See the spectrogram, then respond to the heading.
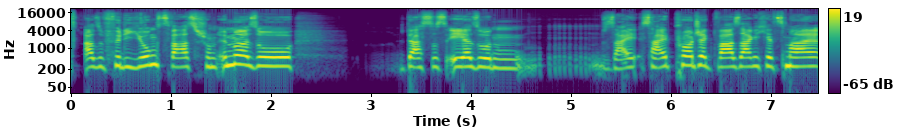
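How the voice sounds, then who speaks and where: Dry and close with no echo, a woman's high-pitched voice moves at a moderate pace with fairly even intonation. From Bavaria, Germany. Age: 20s. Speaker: singer and songwriter. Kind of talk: interview, casual chat. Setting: vocal booth in a recording studio.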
